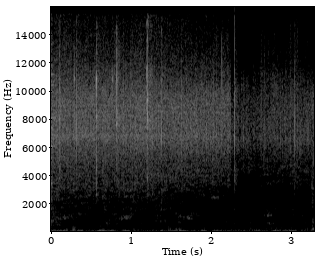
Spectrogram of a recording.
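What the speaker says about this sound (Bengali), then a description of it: "মাছ ভাজছি তোমাদের দাদার জন্য, গরম গরম মাছ ভাজা, নোনা মাছ।" Salted fish frying in a hot pan, giving off a soft, steady hiss and sizzle with a few small crackles and pops, close but fairly quiet, with no one talking.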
